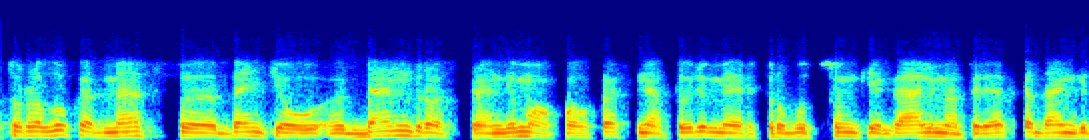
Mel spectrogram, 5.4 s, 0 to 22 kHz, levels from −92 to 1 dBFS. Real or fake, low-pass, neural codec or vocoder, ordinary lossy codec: real; 10.8 kHz; none; Opus, 16 kbps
